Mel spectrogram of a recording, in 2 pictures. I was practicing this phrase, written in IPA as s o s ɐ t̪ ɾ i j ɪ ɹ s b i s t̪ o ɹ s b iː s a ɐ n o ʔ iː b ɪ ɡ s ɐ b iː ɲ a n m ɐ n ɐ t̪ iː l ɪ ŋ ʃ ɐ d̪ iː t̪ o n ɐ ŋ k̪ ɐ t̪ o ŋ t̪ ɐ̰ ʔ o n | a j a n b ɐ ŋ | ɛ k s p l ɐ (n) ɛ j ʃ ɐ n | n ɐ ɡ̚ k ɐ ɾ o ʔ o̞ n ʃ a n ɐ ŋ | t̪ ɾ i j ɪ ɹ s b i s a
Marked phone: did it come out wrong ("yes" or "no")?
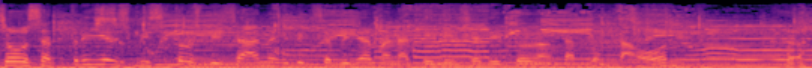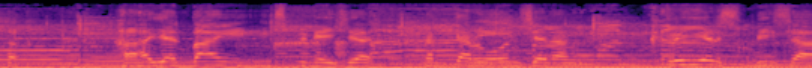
no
